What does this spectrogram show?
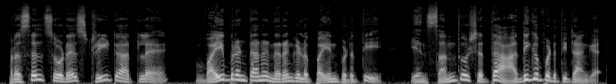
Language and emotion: Tamil, happy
